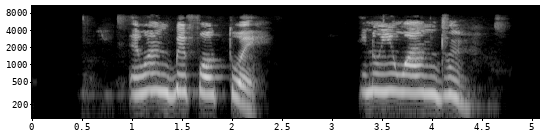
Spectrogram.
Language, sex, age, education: Yoruba, female, 15-29, tertiary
